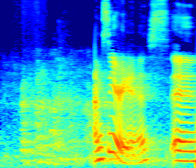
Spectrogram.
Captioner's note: laughing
